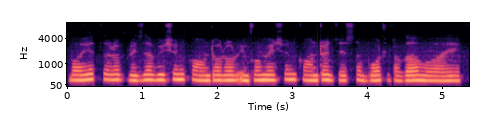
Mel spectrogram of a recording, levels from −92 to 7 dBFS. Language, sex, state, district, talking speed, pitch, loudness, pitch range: Hindi, female, Arunachal Pradesh, Lower Dibang Valley, 145 wpm, 195 Hz, -15 LUFS, 190-205 Hz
